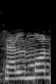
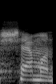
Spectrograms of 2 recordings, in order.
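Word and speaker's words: salmon: দেখো, এখানে এল কিন্তু সাইলেন্ট থাকবে, তাই স্যালমন হবে না, এটা স্যামন হবে, ওকে।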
